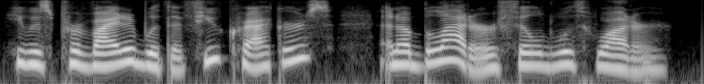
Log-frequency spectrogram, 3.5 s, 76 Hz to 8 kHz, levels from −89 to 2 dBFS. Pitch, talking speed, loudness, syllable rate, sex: 215 Hz, 220 wpm, -19 LUFS, 6.1 syllables/s, female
